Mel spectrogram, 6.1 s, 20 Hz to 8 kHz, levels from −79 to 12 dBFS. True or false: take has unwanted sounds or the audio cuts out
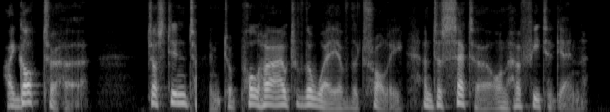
true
